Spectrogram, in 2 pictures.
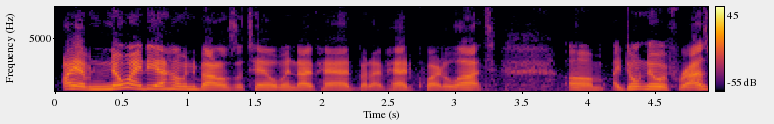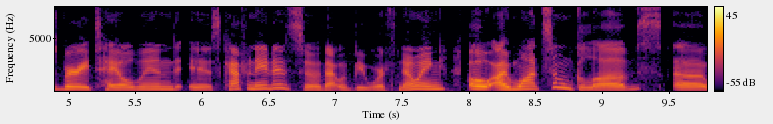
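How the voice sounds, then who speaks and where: A woman's voice: medium pitch, pushed and bright, dry recording. A woman talking casually and thinking aloud while on the move in a trail race, giving chatty vlog check-ins outdoors. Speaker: vlogger running a trail race. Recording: noisy outdoor handheld recording with clicks.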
